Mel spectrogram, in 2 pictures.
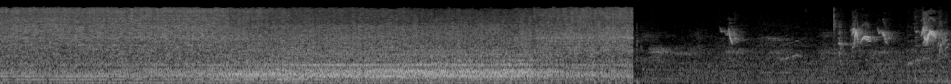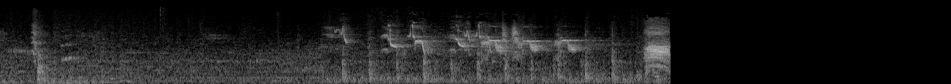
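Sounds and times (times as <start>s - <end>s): steady machine noise: 0.0s - 6.4s
small birds chirping: 6.4s - 15.6s.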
